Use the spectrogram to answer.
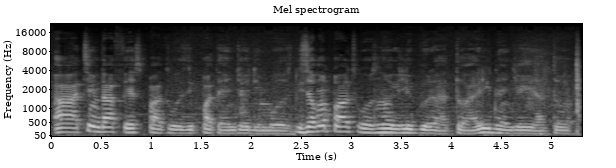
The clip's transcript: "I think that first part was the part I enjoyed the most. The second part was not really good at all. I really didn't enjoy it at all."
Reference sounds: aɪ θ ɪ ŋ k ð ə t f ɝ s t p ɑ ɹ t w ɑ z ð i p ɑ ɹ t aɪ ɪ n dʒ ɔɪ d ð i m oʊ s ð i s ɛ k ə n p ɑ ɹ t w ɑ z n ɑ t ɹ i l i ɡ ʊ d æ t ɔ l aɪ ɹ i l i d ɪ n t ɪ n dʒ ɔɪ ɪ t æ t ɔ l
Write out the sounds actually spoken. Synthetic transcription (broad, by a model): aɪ t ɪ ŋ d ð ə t f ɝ s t p ɑ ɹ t w ɑ z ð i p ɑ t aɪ ɪ n dʒ ɔɪ d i m oʊ s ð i s ɛ k ə n p ɑ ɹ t w ɑ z n ɑ t ɹ i l i ɡ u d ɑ t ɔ aɪ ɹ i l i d ɪ n dʒ ɔɪ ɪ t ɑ t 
